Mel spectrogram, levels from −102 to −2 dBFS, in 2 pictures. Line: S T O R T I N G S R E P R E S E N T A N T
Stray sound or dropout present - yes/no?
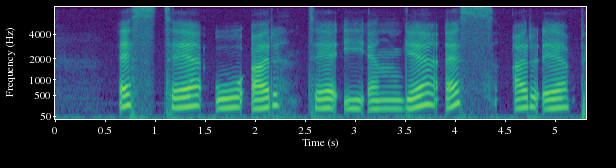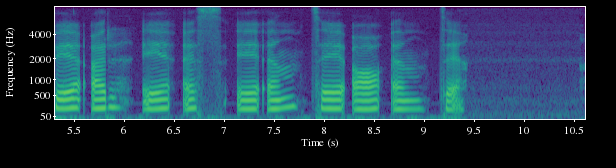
no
